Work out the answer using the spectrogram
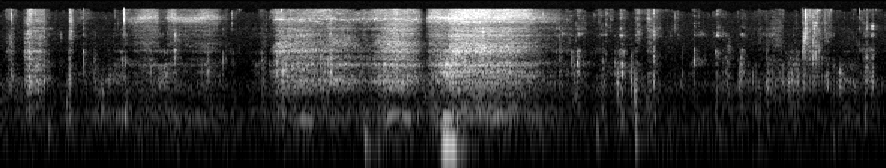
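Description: A person chewing a mouthful of soft rice with mayonnaise and furikake, close to the microphone: quiet, wet mouth sounds and small clicks, with a brief louder low sound about four and a half seconds in.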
